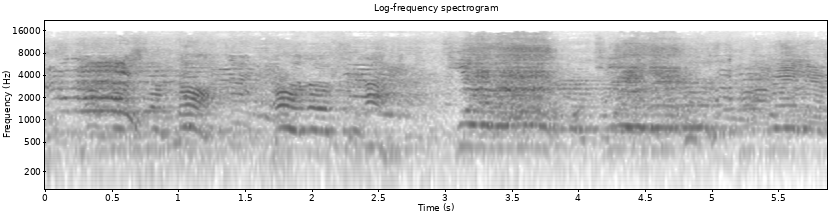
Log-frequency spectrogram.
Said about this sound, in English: He looks out at the crowd as people begin pointing at him and screaming.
